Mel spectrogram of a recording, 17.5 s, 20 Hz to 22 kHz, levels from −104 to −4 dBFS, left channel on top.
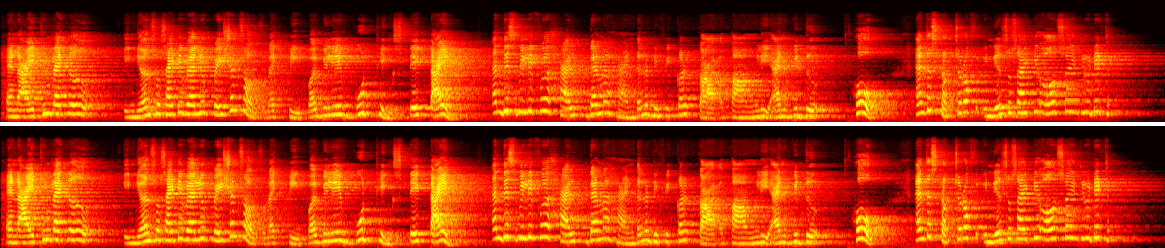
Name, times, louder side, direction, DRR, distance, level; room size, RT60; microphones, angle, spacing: voice 1, 0.0-1.4 1.8-6.8 7.4-12.3 12.8-13.2 13.7-16.6, right 2 dB, 20° right, 5 dB, 0.8 m, -30 dB
14.0 x 10.5 x 6.5 m, 1.5 s
head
